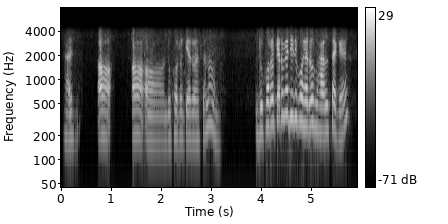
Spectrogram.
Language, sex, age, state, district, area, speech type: Assamese, female, 30-45, Assam, Lakhimpur, rural, conversation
